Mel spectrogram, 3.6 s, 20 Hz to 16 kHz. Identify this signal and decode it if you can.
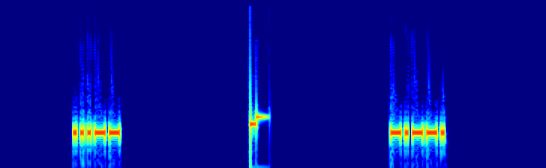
Morse code, heard as a keyed tone, about 48 wpm, 700 Hz. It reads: 3 <KN>
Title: Single Character (Letter:Number:Punctuation:Prosign) 50wpm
